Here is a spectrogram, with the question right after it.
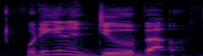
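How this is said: It is said in a non-dragon character voice.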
